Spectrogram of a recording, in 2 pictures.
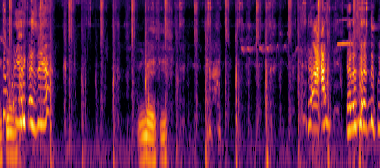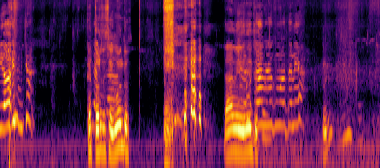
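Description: A boy talks excitedly close by.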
